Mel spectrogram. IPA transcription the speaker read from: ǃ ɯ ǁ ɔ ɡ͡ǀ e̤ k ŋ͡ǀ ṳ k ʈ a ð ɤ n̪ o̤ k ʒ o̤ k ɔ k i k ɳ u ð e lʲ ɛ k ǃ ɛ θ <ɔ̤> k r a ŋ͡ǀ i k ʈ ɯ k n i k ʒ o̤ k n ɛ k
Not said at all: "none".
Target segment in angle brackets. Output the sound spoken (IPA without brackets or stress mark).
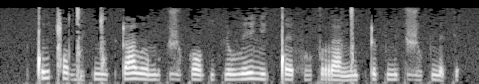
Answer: ɔ̤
